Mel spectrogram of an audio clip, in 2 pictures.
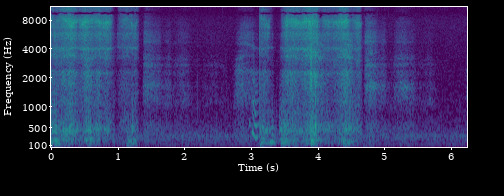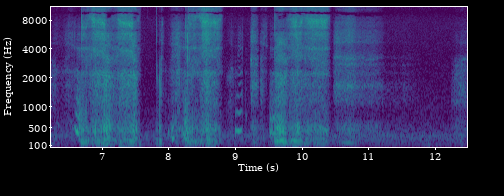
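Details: Loud, rough, hissing bursts of breath, some fast and fluttering, with a wheezy, airy quality from a sleeping Vizsla dog; loud snoring.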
